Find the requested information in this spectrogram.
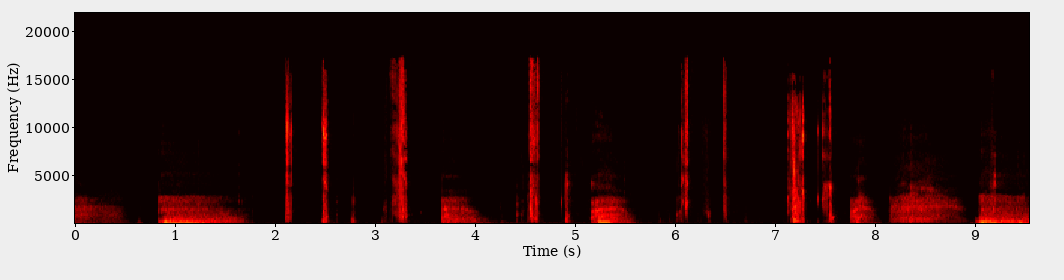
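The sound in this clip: Wet licking mouth sounds come in many short, sharp smacking bursts, broken by a few longer, breathy sigh-like exhales and brief silences.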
